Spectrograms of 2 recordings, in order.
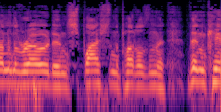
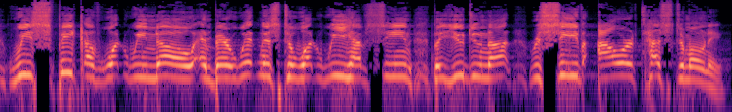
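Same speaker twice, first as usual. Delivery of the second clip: raised, solemn Bible reading voice; scripture reading; 4 semitones higher than usual. Acted. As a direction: read the verses aloud like proclaiming them. Reads scripture passage aloud.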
